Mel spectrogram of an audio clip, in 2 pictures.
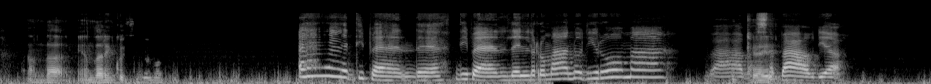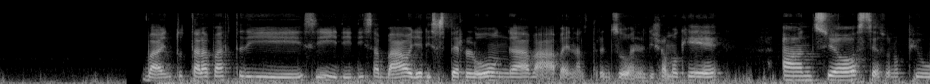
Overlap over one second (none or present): none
